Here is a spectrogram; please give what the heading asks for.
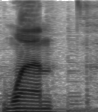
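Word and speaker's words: wyrm: can't pronounce worm wire hey Siri pronounce w y r m whim worm worm frigger have you seen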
